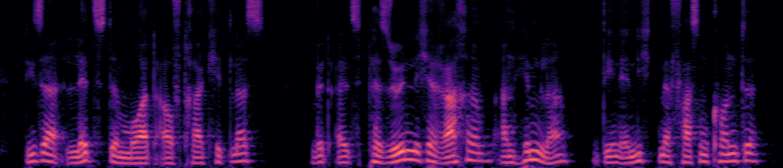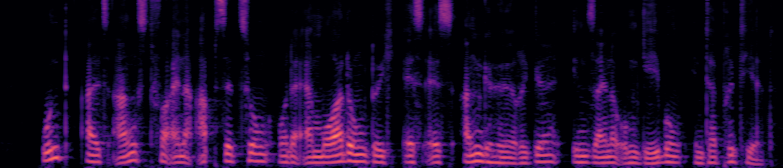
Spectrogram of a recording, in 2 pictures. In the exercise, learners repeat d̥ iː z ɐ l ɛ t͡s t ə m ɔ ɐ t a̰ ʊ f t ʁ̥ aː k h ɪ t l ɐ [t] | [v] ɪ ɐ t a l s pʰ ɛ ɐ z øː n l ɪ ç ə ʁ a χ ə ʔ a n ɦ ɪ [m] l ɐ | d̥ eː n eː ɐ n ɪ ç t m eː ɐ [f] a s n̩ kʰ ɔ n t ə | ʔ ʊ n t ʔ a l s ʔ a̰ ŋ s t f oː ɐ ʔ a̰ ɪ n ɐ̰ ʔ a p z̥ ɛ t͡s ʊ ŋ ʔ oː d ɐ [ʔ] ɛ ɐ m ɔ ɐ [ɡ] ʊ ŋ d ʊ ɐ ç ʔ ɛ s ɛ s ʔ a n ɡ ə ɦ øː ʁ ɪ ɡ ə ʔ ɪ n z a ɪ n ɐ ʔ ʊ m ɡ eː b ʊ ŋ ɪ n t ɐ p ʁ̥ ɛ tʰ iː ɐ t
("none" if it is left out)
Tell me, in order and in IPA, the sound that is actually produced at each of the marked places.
s, v, m, f, ʔ, d

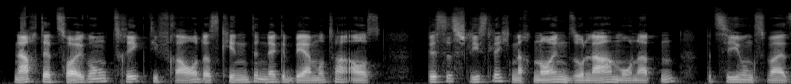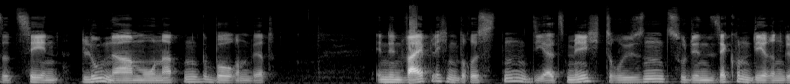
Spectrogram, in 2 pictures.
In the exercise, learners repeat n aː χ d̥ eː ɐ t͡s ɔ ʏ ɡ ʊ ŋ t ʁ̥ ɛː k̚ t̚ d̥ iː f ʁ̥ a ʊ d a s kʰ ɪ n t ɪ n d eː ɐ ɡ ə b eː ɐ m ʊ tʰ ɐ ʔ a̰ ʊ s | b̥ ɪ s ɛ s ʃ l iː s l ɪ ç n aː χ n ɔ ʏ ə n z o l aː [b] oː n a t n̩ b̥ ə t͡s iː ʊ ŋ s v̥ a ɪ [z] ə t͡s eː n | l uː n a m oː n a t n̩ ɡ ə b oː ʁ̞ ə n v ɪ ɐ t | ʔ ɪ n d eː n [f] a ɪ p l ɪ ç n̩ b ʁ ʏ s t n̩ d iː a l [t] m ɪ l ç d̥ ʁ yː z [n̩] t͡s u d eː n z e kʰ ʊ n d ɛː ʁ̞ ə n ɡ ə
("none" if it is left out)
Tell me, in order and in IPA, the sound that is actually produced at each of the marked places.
m, z, v, s, n̩

